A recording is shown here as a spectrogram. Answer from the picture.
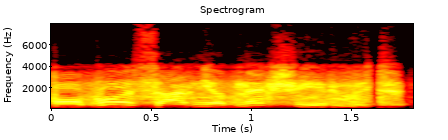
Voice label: left wing, mood low, speech hun; War Thunder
